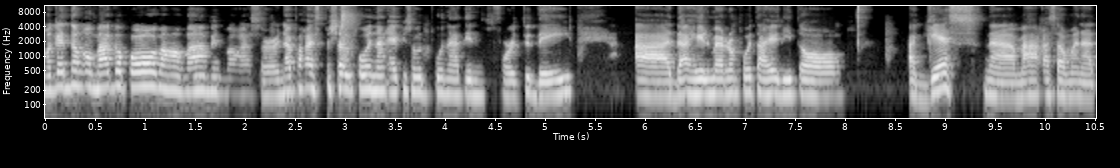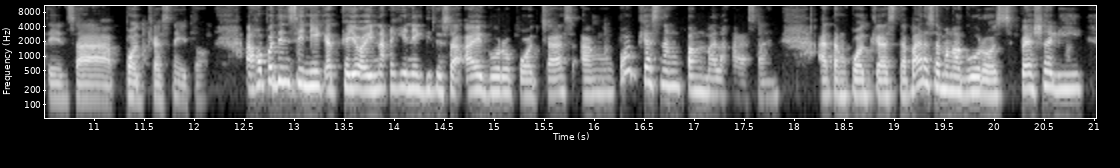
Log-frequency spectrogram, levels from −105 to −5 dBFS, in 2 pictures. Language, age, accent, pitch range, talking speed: English, 20-39, Filipino, 155-200 Hz, 165 wpm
